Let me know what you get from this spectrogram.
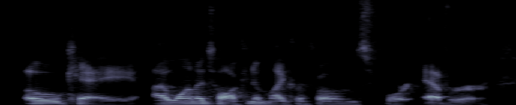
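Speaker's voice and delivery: plain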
